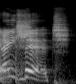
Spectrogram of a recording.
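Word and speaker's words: Nightbitch: Night bitch. No, they said I could say it in my ear. Oh, okay, there you go. It rhymes with witch, bitch.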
